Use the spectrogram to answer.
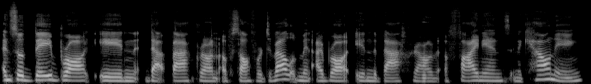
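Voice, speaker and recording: A woman from California, a company founder, chatting in a video-call interview and telling her story in a lively, animated way. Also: lowish voice, normal speed, no room sound, studio quality.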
